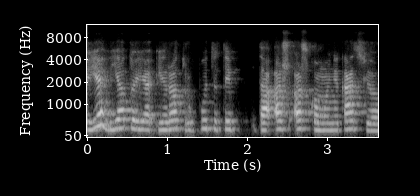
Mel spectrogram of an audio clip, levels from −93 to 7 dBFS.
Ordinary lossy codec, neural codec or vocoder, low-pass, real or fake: Opus, 16 kbps; none; 7.2 kHz; real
